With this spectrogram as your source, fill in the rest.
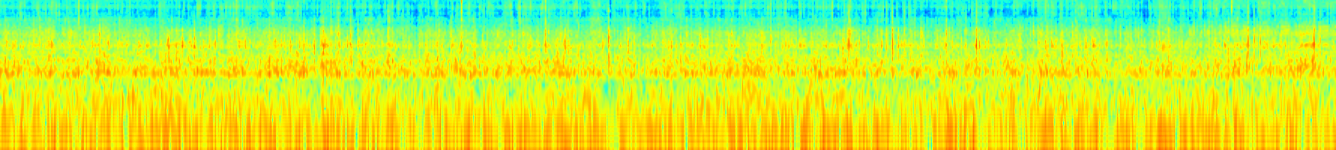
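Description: A motorbike engine roars steadily while riding.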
